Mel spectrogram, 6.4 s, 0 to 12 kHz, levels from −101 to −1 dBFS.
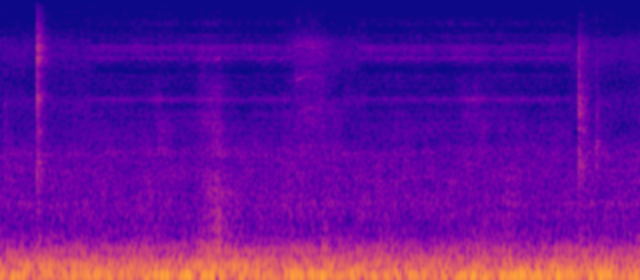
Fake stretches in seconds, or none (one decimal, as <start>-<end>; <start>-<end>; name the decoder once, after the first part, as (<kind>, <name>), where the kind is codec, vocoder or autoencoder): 0.9-2.9 (codec, SNAC); 3.6-5.7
